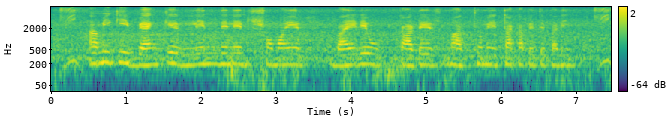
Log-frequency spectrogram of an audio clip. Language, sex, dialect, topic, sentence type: Bengali, female, Northern/Varendri, banking, question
